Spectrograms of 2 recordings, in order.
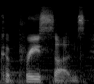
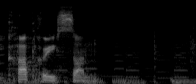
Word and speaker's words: Capri Sun: We always bought Capri Suns. Although uh allegedly the real pronunciation is Capri Sun since it's a German company. So it would be Capri Sun.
